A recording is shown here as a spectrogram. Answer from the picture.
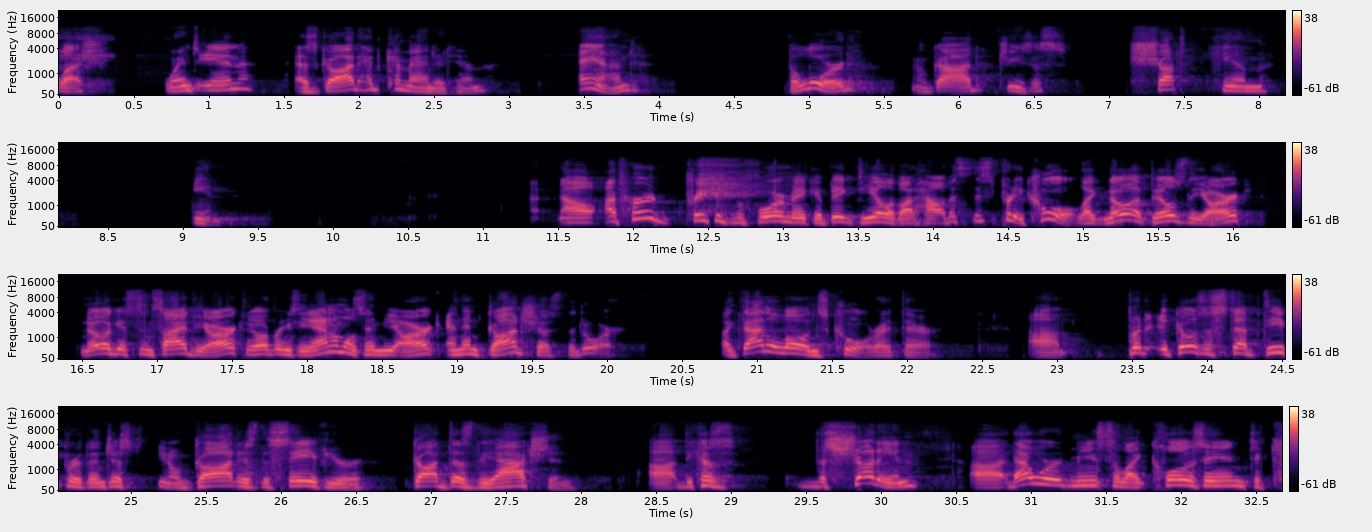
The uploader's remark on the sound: Preached at St Paul Lutheran Church , Rockford, Illinois on Sunday June 18, 2023.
